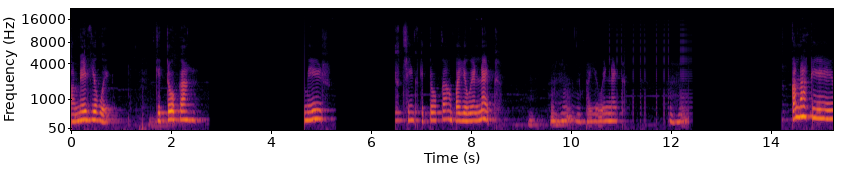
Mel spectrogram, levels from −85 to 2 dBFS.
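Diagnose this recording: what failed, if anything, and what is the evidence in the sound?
Clipped start after a pause, at the playback device: after silences of 1.78, 1.07 and 1.66 s, speech resumes abruptly at 4.46, 6.29 and 14.01 s with its first 0.18 to 0.2 s missing. The idle output had slept and needed that long to wake. On the waveform each onset rises sharply out of silence, with no gradual build-up.

GSM signalling bursts, in the analogue wiring: from 10.76 to 12.19 s a galloping dit-dit-dit of ticks and brief 217 Hz buzzes sits roughly 20 dB below the speech. A nearby 2G phone exchanging signalling sent grouped radio bursts that the audio circuit rectified. A spectrogram shows clustered vertical striations with harmonic bands.

GSM phone buzz, in the same analogue path: from 12.20 to 13.82 s a steady, raspy 217 Hz buzz runs at about 28 dB below the speech, unrelated to it. The phone had moved into a call and was transmitting in bursts 217 times a second, and its rectified pulses produced the buzz. 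The spectrogram shows a dense comb of harmonics spaced 217 Hz apart, and the waveform shows a regular pulse train.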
